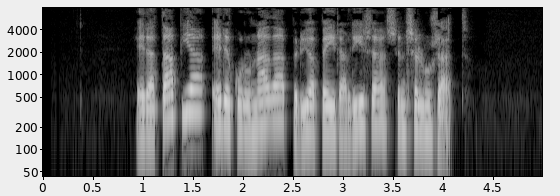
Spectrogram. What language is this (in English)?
Occitan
